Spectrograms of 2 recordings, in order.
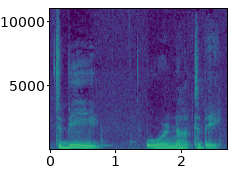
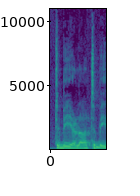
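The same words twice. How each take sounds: First: It is spoken with varied pitch, pace and shaping. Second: It is spoken flatly, with little vocal variety. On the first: The listener can follow the meaning easily. The speaker calls it right. "I'm also taking the time to shape the sound, to shape the musicality" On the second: The listener struggles to follow the meaning. The speaker calls it wrong. "I'm not doing any of the work to make it easier for the listener"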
